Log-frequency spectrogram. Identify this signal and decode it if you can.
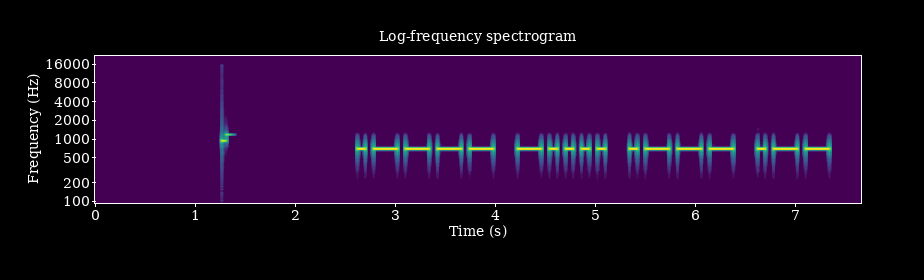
Morse code, heard as a keyed tone, about 15 wpm, 700 Hz. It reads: 16JW
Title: Four Challenging Letter-Number Combinations 15wpm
